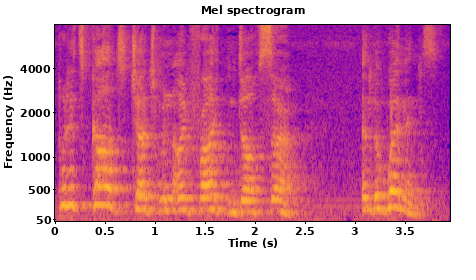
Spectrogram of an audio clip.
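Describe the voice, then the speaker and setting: A man's voice: high-pitched, animated, measured pace, a little hiss or hum. A young man playing a fawning, anxious convict in a stage play, stammering and rambling, heard from far off on an echoey stage. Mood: nervous rambling. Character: fawning anxious male Irish convict hangman. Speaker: student actor.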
